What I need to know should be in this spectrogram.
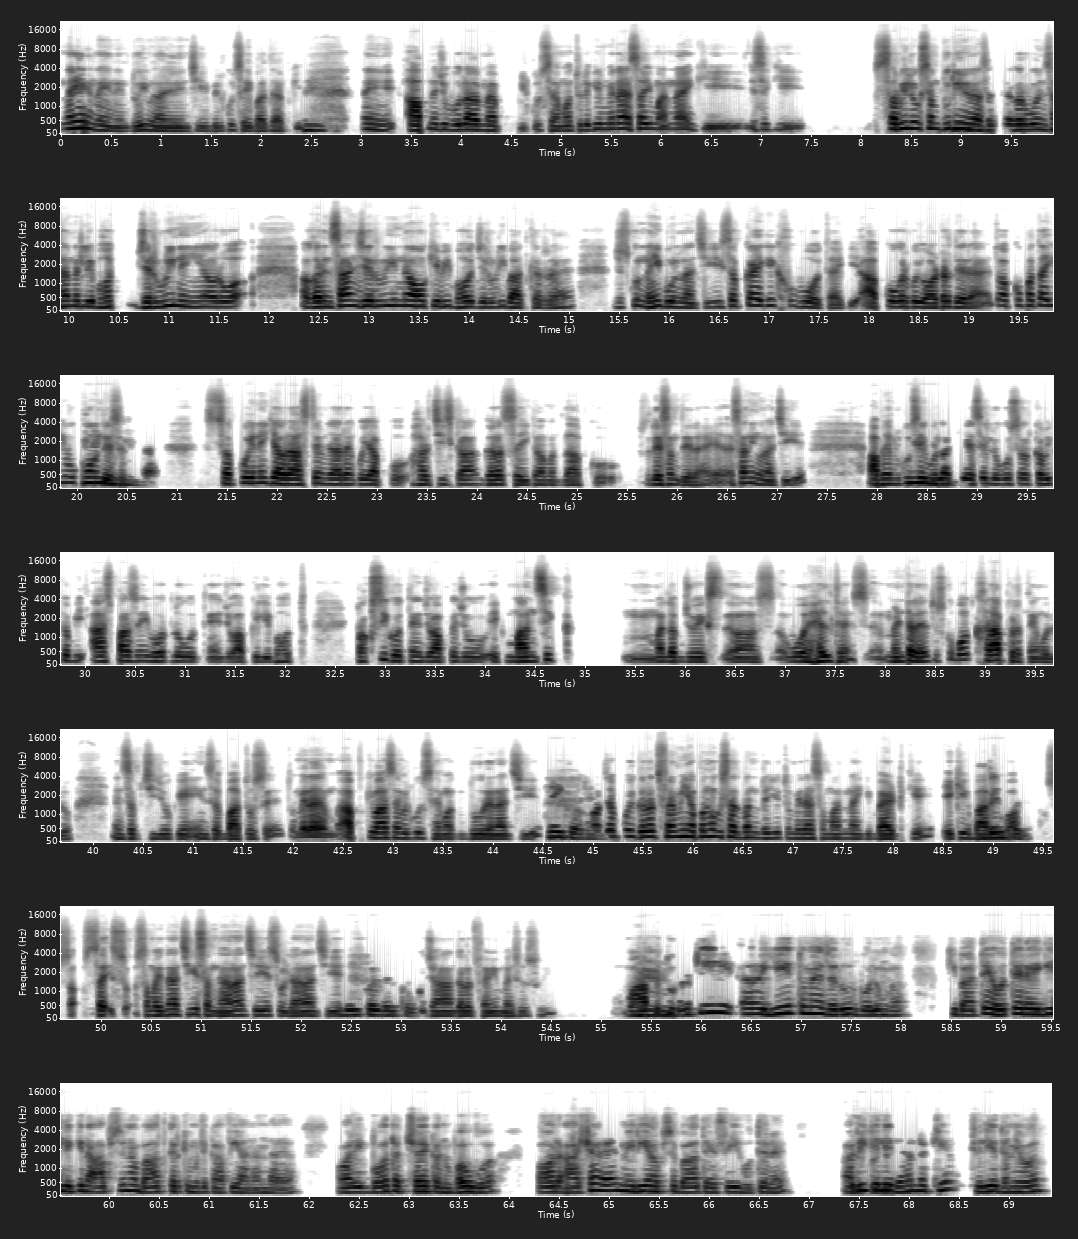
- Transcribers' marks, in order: tapping; in English: "ऑर्डर"; in English: "लेसन"; in English: "टॉक्सिक"; in English: "हेल्थ"; in English: "मेंटल हेल्थ"
- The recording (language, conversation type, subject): Hindi, unstructured, क्या कभी आपको अपने विचारों और भावनाओं को सही ढंग से व्यक्त करने में कठिनाई हुई है?
- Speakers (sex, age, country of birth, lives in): male, 20-24, India, India; male, 20-24, India, India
